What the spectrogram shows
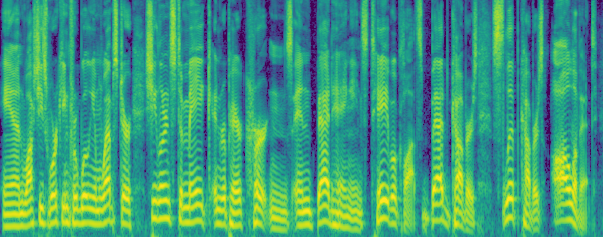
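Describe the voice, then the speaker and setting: A middle-aged man hosting a home improvement show, spinning a story in a chatty, animated way with plenty of asides. His mid-pitched voice swings freely up and down as he talks. The sound is close and dry, with no room around it. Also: normal speed, few pauses, no echo. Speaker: host.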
